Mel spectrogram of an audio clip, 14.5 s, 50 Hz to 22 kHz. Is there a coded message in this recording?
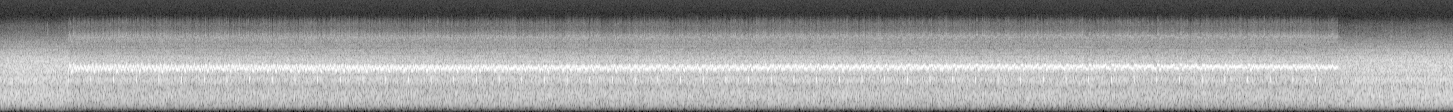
Yes: SSTV (slow-scan television), Martin M2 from 0.7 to 13.4 s, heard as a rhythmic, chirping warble, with radio static.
